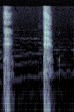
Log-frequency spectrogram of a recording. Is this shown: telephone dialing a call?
no

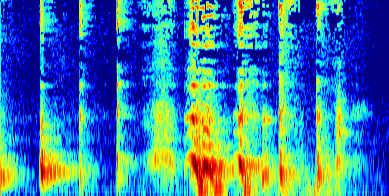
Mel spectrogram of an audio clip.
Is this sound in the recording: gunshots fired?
no

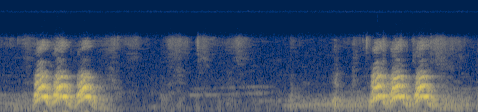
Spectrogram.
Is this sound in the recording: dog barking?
yes

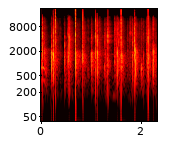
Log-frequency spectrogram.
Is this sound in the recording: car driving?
no

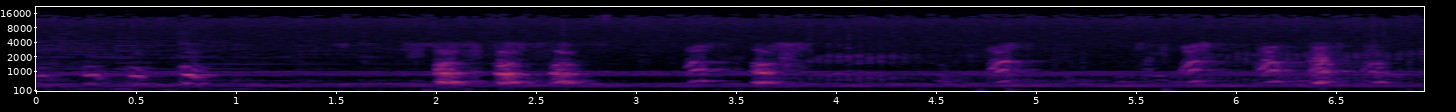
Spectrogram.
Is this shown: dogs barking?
yes

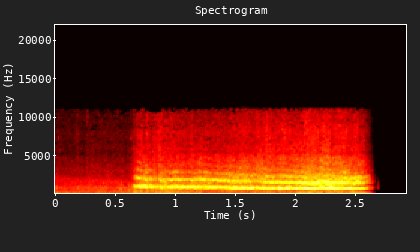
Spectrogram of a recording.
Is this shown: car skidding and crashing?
yes

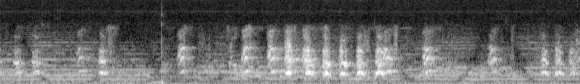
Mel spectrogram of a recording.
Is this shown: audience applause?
no

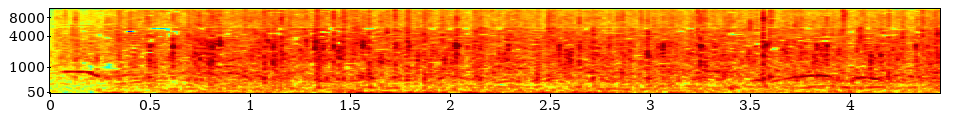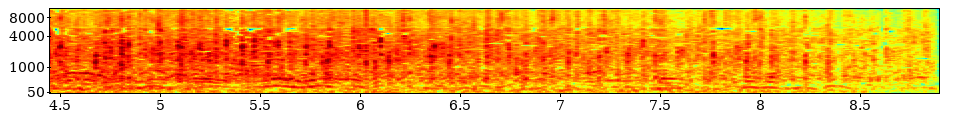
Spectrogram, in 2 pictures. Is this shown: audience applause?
yes

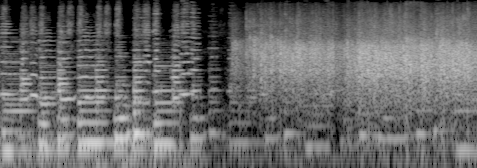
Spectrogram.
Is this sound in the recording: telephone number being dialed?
no

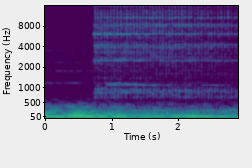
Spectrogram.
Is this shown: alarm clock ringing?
yes

